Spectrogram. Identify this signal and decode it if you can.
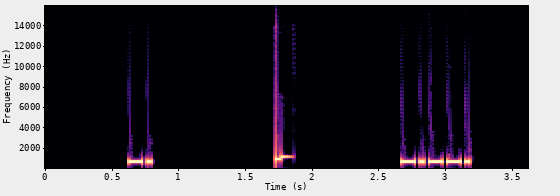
Morse code, heard as a keyed tone, about 34 wpm, 700 Hz. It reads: N <KN>
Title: Single Character (Letter:Number:Punctuation:Prosign) 35wpm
